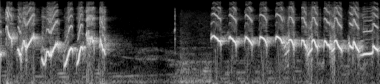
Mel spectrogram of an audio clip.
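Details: White-rumped shama singing a morning lure song for pet birds: jumbled swooping whistles, a short silence, then a brisk run of repeated upslurred chips that gradually drop in pitch.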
